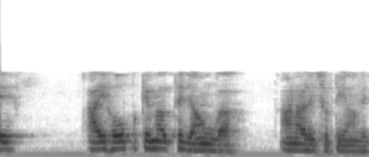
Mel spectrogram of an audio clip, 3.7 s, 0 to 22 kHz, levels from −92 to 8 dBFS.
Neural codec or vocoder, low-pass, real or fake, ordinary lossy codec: none; 7.2 kHz; real; AAC, 16 kbps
